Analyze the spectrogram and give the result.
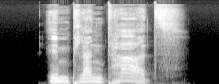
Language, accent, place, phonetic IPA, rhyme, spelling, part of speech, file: German, Germany, Berlin, [ɪmplanˈtaːt͡s], -aːt͡s, Implantats, noun, De-Implantats.ogg
- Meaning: genitive singular of Implantat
